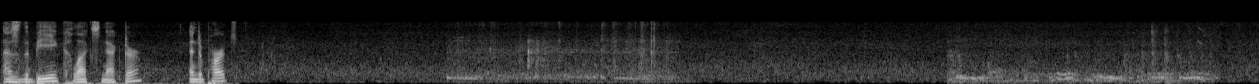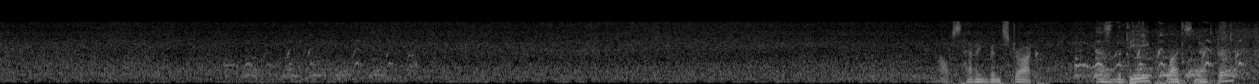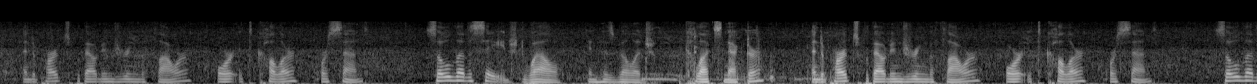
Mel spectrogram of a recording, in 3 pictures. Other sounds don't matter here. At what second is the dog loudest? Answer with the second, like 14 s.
24 s.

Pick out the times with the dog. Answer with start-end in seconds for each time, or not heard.
14.8-16.8, 23.3-25.1.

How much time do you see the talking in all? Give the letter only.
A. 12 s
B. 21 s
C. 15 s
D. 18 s
D.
